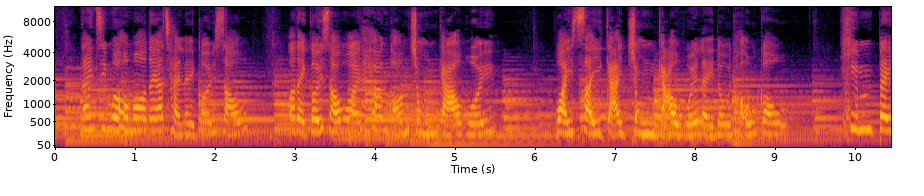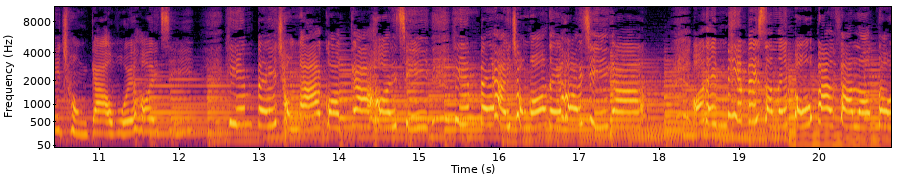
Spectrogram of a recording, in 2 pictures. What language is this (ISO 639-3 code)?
zho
